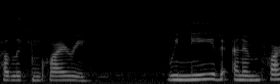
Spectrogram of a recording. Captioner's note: speaking french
